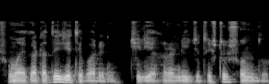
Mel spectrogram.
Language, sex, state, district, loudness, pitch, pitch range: Bengali, male, West Bengal, Kolkata, -19 LUFS, 90 Hz, 85-95 Hz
